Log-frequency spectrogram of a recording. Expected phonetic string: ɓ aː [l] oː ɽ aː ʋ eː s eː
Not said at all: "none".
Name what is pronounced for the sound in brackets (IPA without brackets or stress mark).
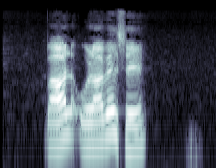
l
